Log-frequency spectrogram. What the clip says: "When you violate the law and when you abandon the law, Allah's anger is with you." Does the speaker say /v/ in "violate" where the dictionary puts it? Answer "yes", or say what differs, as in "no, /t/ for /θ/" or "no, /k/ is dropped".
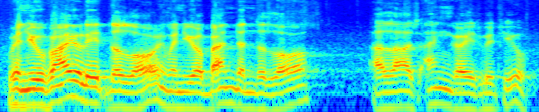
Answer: yes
